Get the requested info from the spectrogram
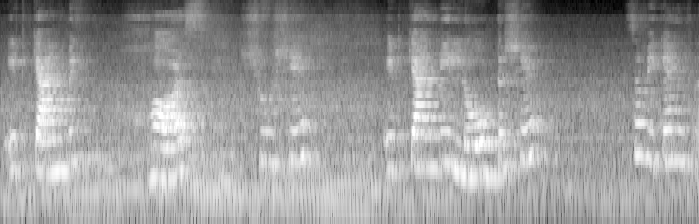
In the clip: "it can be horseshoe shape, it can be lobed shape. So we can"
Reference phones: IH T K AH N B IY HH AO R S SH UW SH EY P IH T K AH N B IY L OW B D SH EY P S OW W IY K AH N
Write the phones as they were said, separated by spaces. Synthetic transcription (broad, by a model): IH T K AH N B IY HH AO R S SH UW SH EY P IH T K AH N B IY L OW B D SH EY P S OW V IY K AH N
